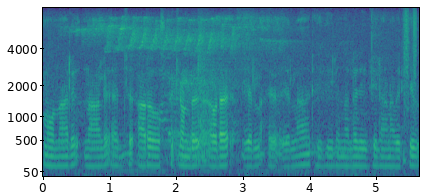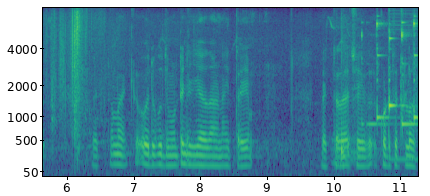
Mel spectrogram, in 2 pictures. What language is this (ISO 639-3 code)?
mal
